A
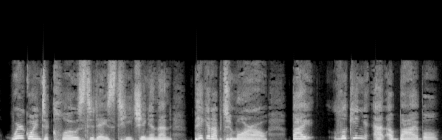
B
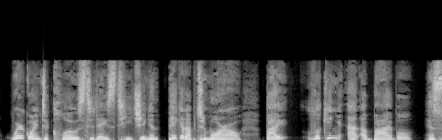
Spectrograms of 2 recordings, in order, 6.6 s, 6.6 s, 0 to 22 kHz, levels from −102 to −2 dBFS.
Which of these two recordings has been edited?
B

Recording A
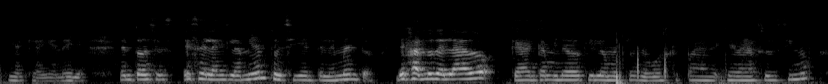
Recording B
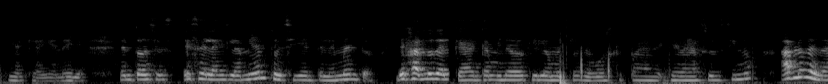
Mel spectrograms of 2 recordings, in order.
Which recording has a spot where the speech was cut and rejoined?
B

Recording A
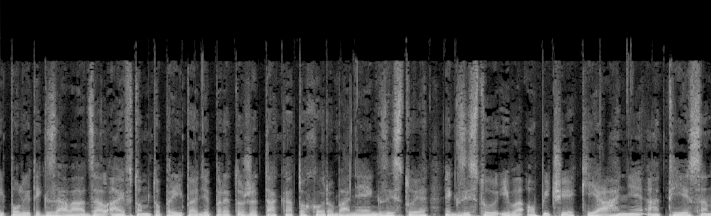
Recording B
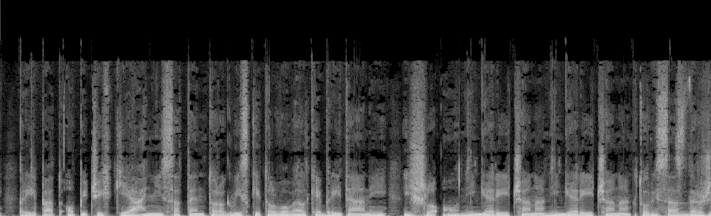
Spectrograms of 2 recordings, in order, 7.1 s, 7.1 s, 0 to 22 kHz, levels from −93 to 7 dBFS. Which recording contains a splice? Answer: B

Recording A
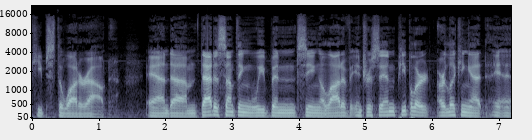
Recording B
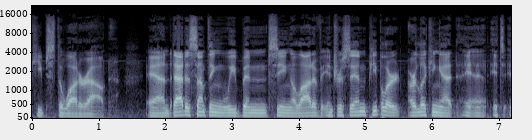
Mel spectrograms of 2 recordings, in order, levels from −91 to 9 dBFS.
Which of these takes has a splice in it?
B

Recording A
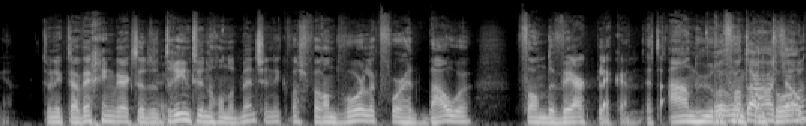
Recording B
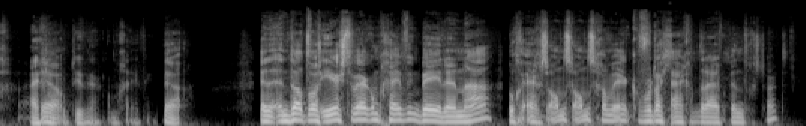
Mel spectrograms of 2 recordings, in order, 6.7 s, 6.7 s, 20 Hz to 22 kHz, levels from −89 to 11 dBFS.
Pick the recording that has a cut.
B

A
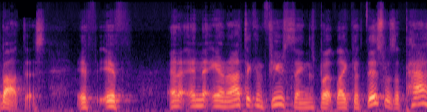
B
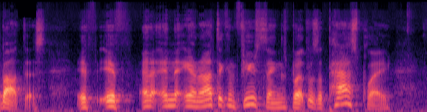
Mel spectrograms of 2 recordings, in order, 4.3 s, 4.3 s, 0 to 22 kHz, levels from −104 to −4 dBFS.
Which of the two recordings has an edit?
B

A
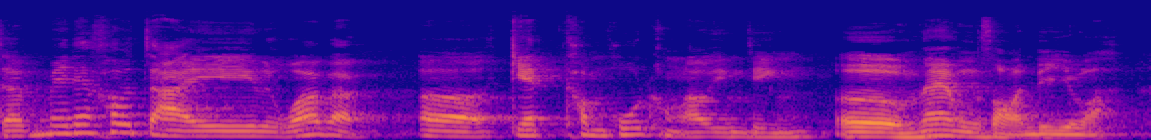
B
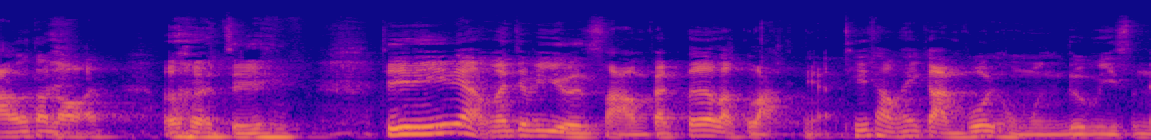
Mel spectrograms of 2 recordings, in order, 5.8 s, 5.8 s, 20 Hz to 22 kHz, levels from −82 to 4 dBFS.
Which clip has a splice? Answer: A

